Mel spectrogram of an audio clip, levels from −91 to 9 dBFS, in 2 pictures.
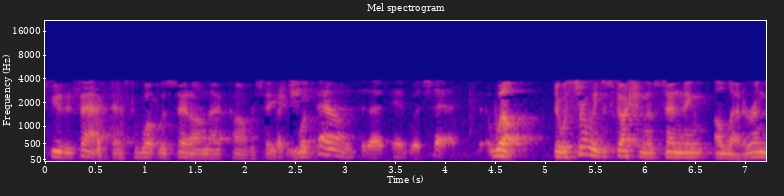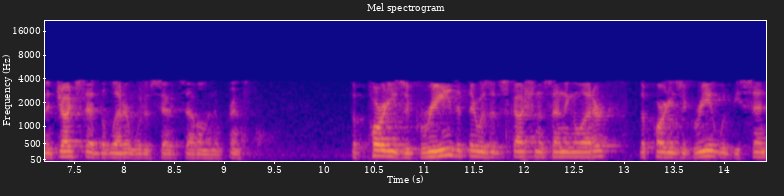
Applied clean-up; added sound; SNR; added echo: none; none; none; none.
